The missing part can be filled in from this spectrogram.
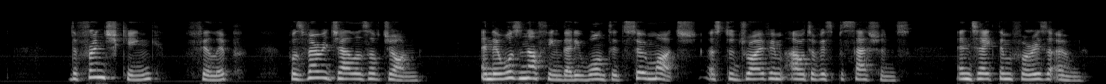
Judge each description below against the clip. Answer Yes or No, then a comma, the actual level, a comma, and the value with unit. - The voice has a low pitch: No, high, 245 Hz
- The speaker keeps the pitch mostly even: Yes, narrow, 2.1 semitones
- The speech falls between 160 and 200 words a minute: Yes, average, 175 wpm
